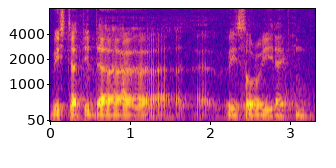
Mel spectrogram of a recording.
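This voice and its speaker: Noticeable background noise and audible room echo both surround this man's voice. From Japan, Tokyo. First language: Japanese. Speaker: architect. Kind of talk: lecture. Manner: halting.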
